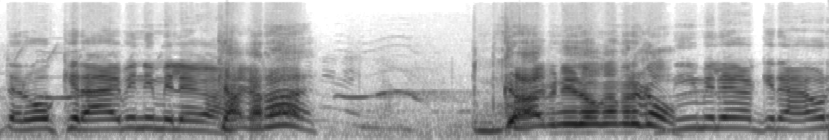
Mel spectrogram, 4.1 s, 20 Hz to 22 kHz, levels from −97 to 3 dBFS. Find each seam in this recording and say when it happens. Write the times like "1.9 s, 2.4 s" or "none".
none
